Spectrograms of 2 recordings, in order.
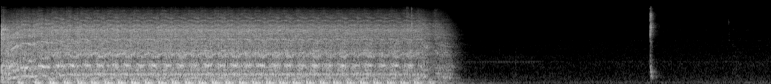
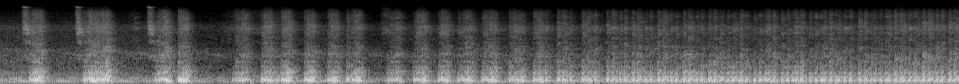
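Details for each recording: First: Mazda RX-7 FB Turbo II with MegaSquirt after connecting firewall connectors: steady even cranking at about 220 beats a minute for four seconds with rpm signal now reading; normal crank. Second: Turbo II FB RX7 rotary engine on its first real run, after leading/trailing coil checks; lumpy, uneven firing with sharp revving blips settling into a ragged, untimed idle, smoking out the garage. Rough running on first start.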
